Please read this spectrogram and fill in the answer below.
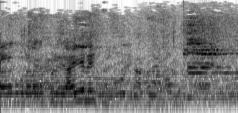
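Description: Several people talking close by, their voices overlapping in street chatter.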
